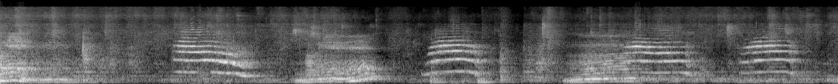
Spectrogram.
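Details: Korean shorthair tomcat, once a street stray, protesting loudly through a bath with repeated wailing meows, five or six arching cries that rise and fall, some short and some drawn out, with faint background voices.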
